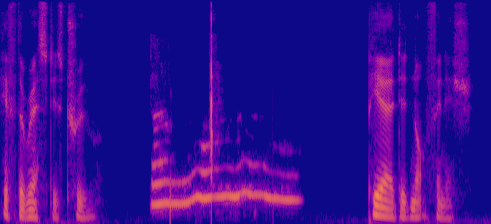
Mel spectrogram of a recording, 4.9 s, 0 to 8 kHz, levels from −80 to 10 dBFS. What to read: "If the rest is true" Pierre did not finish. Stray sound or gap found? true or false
true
